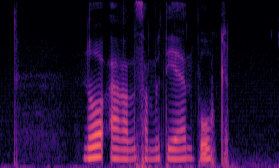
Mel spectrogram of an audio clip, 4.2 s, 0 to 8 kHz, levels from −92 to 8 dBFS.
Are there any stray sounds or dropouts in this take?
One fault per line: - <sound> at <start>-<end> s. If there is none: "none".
none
